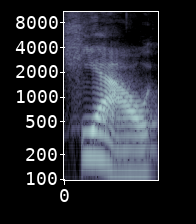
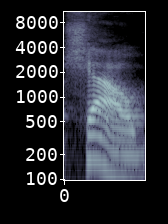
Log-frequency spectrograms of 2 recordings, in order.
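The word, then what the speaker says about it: Chao: trailer for this movie I thought the word was pronounced kiao instead of chiao because you know it's Japan maybe they pronounce it differently so I tried to my best to see how they would pronounce it but what do you know it's just it's just chiao it's just basic English anyways the thing is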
